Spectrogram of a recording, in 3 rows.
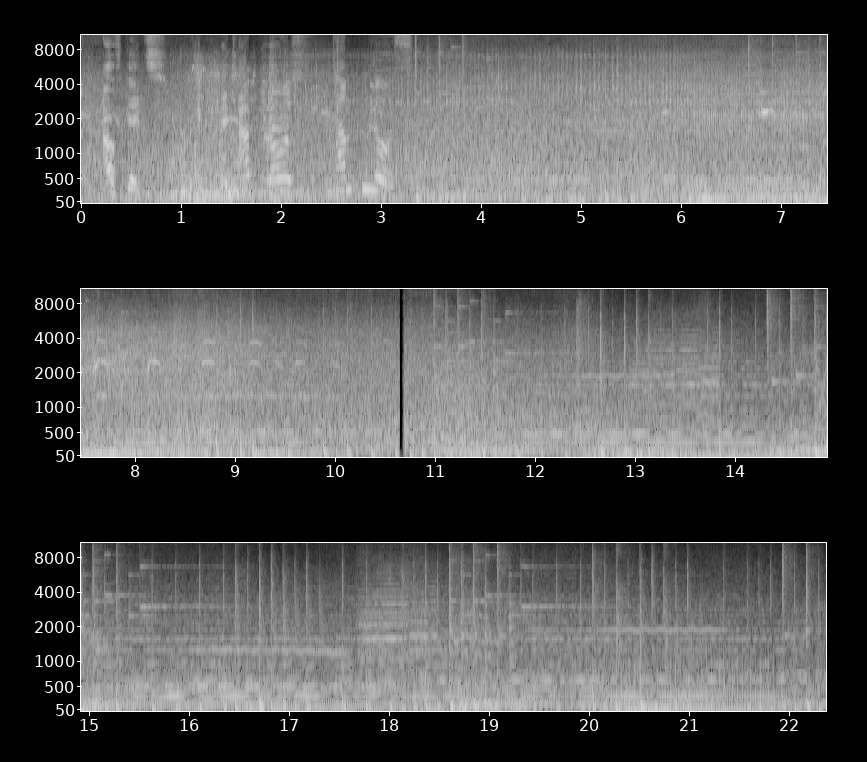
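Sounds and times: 
speech: 0:00.2 - 0:03.7
motorboat engine roaring as the boat races out to sea: 0:03.2 - 0:22.3.

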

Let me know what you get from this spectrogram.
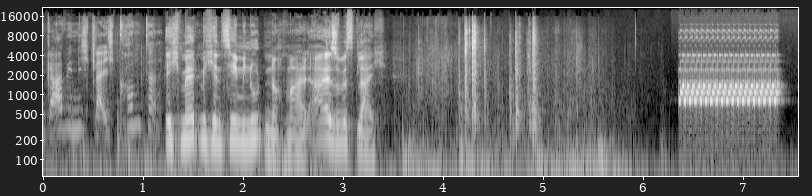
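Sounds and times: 
speech: 0:00.0 - 0:03.8
telephone ringing: 0:06.4 - 0:07.5.

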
